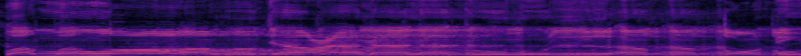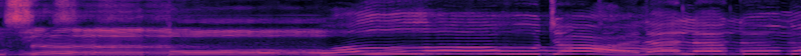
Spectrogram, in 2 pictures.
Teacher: عین جو ہے نا آپ کا ساکن ہو رہا ہے، ساکن نہ کرو، عین کی زبر کلیئر کریں۔ واللہ جعل لکم الارض بساطا والله جعل لكم عین پہ آ کر آپ تھوڑا کمزور پڑھتے ہیں.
